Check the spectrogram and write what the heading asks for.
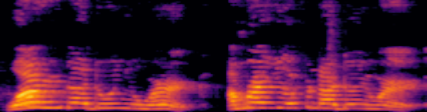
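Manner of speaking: scolding teacher. Retold or imitated. Teacher writing up a student, loud scolding. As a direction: tell off the kid like a fed-up teacher.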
